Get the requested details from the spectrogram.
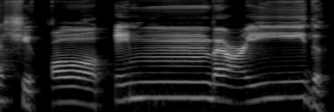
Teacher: قاف پر مد صرف الالف بھی ہے تو الف بھی ساتھ یہ قاف جو موٹا ہے حروف مستعلیہ میں سے تو الف اس کے تابع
